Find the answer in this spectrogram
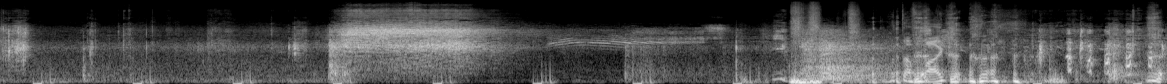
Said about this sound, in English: Oh, this is a firework, I think. Just a nice, you know, celebration.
